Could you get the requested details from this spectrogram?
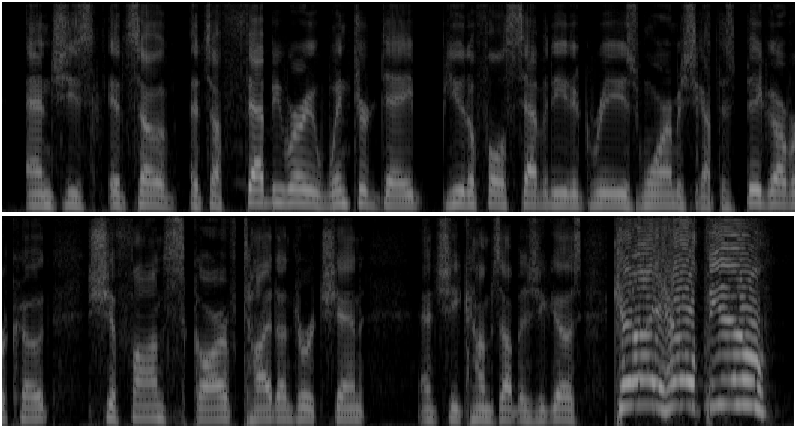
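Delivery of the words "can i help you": very high, loud, top-of-the-lungs shout. Retelling how a little old lady came out of her house: imitating someone shouting. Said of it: "At the top of her lungs".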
